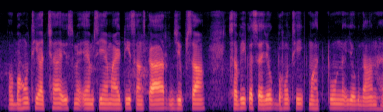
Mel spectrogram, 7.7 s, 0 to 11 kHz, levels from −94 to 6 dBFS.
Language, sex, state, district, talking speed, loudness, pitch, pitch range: Hindi, male, Chhattisgarh, Korba, 115 wpm, -23 LUFS, 125 Hz, 120-130 Hz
